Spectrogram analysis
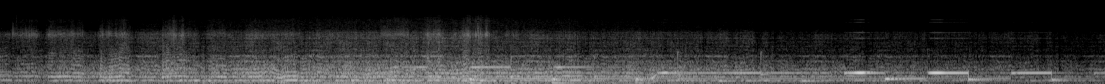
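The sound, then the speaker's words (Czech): A dense, continuous buzzing drone of a honeybee swarm, loud, with a steady hum and occasional higher tonal whines rising and falling as the whole swarm lifts off together, led in flight by scout bees that know the way to the chosen site. “To je okamžik, kdy se celý roj zvedne a pátračky, které znají cestu k vybrané lokalitě, řídí celý roj při letu zvoleným směrem.”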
